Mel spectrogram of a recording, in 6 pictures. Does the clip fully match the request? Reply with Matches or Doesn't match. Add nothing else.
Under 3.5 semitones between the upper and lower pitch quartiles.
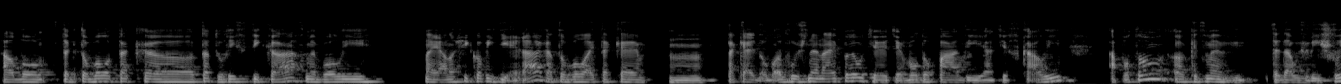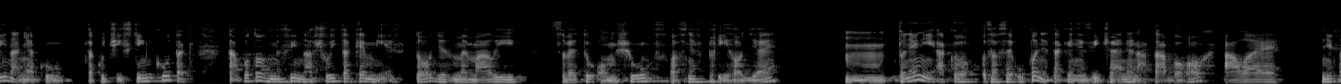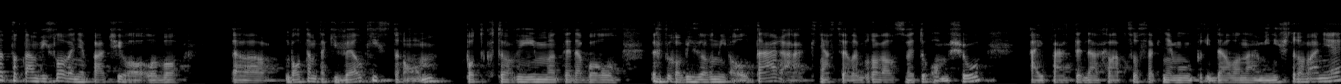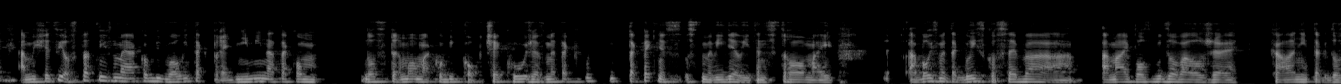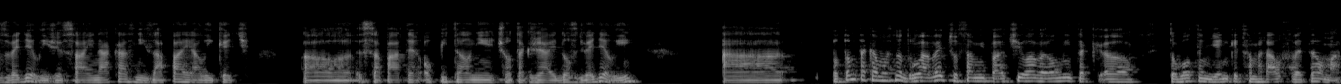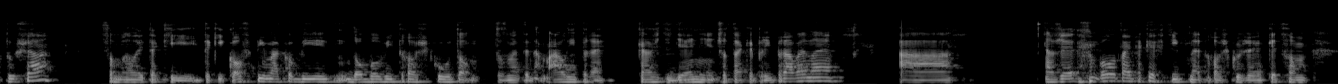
Doesn't match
